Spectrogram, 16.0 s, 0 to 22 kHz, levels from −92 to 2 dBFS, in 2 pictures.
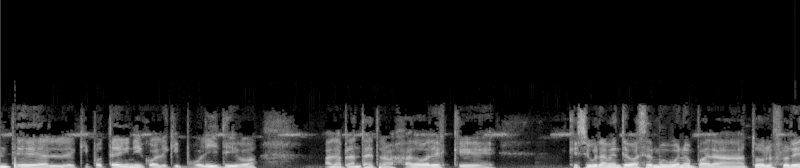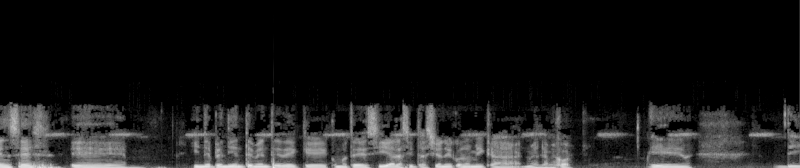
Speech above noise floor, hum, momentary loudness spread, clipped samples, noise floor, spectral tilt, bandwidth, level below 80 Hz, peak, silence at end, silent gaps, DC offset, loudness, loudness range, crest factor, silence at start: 33 dB; none; 10 LU; under 0.1%; -48 dBFS; -7 dB/octave; 8.6 kHz; -40 dBFS; 0 dBFS; 0 s; none; under 0.1%; -15 LUFS; 5 LU; 16 dB; 0 s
